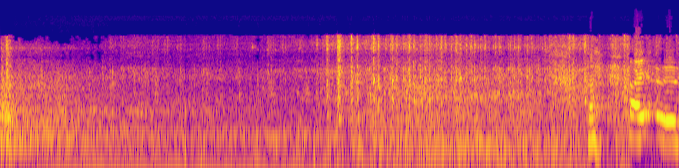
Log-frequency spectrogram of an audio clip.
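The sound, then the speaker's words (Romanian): A car engine turns over and settles into a smooth, steady idle, its low hum running constant throughout while people talk over it. “Vezi ce lin pornește.”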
